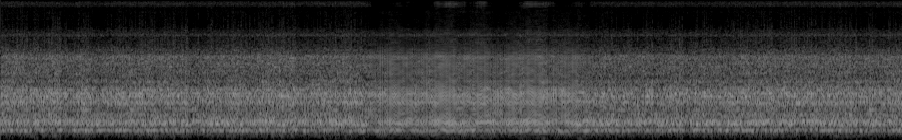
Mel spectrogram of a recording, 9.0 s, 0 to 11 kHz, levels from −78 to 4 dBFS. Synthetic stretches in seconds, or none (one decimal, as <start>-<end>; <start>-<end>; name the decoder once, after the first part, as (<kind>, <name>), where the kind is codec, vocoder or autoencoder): 3.7-5.9 (vocoder, Vocos)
